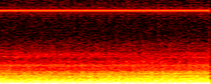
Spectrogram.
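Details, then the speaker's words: Drift Ghost-S action camera with an external mic plugged in, recording while riding. A thin, steady high-pitched whine holds one pitch above the rumble; an electrical whine in the mic input, cause unknown. The owner hopes a firmware fix solves it. "and you can see there's a there's definitely a high-pitched like a squeal wine Whatever frequency type thing going on"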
